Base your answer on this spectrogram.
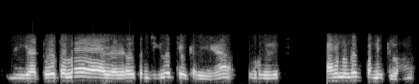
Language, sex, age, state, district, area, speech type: Tamil, male, 18-30, Tamil Nadu, Tiruvannamalai, urban, conversation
